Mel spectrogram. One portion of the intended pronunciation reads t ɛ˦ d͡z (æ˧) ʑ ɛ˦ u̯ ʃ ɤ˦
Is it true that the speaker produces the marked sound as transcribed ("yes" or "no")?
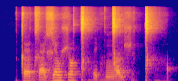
yes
